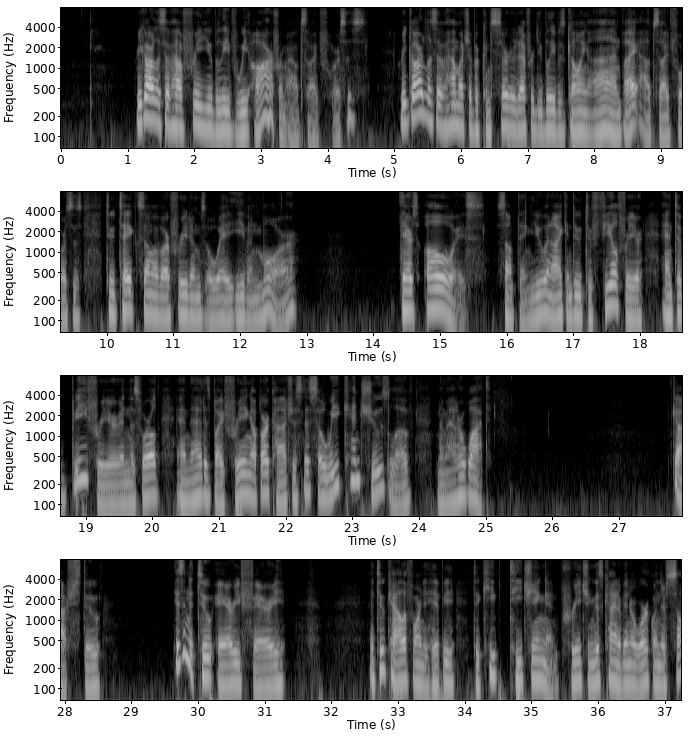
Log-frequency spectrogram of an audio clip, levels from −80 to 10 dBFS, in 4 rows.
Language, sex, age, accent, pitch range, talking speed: English, male, 50-69, American, 100-140 Hz, 150 wpm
